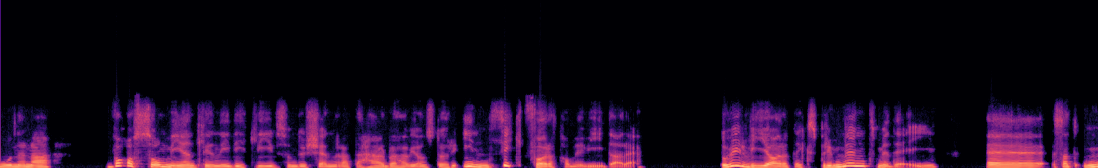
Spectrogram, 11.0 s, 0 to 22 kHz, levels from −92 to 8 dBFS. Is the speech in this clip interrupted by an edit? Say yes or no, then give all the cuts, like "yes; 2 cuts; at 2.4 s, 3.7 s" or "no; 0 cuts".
yes; 1 cut; at 5.2 s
